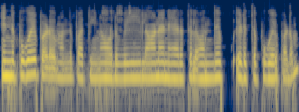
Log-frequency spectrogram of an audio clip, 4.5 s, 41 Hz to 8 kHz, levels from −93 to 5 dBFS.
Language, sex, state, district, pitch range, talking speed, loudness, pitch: Tamil, female, Tamil Nadu, Namakkal, 205-215 Hz, 135 wpm, -15 LUFS, 210 Hz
